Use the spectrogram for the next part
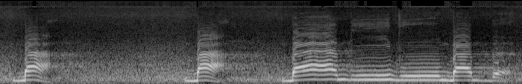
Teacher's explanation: huruf ba keluarnya dari dua bibir sebelah dalam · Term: syafatain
